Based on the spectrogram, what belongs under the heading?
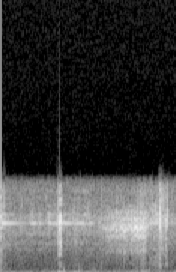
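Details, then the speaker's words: Front wheel bearing on a Saturn Vue, hub removed from the car and spun by hand: gritty, hissing rustle with a couple of knocks, not smooth; worn bearing with little life left, being replaced. "It does not sound very smooth. It does not feel very smooth. This bearing still has a little bit of life left in it,"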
